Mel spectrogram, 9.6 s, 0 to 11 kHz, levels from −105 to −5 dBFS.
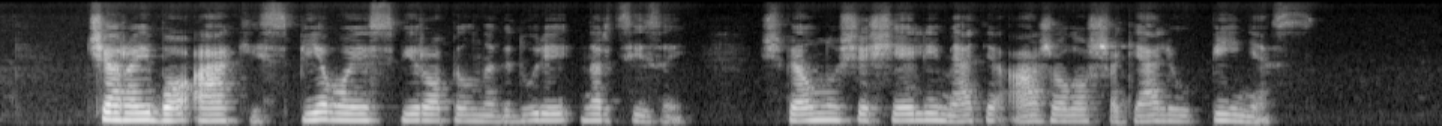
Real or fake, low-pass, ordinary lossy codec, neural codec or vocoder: real; 9.9 kHz; MP3, 96 kbps; none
